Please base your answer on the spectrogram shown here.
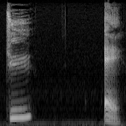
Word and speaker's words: tu es: And for tu, then you've got this combination of letters, okay, but then basically the sound you will pronounce or you will produce is e, okay, tu es, all right,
